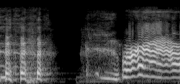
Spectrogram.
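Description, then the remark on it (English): A few quick bursts of laughter, a short pause, then a voice doing a loud, drawn-out, wavering meow like a pleading cat begging to be taken along. “the cat who can understand Twink is like, no, take me with you. Yeah, I just hear that.”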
